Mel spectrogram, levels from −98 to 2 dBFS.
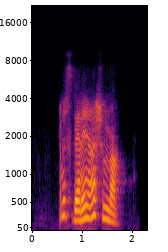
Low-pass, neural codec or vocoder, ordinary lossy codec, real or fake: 7.2 kHz; codec, 16 kHz, 1 kbps, FunCodec, trained on LibriTTS, 50 frames a second; Opus, 16 kbps; fake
